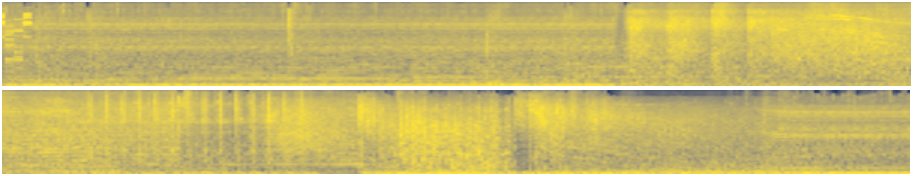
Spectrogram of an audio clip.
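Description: Explosives detonating in the Batman: The Telltale Series video game, a long loud rumbling blast with layered booms and debris that surges again near the end, with no voices over it.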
